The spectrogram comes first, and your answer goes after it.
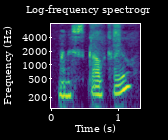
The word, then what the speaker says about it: Maniscalco: I have Throne of the Fallen by Kerry Maniscalco, that's how you pronounce it, and of course Silver Flames by Sarah J Maas, which is book 5.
